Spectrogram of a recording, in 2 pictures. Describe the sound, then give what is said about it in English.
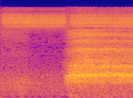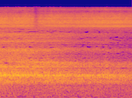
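A deep exhale through the mouth with the belly pulled in, part of a meditation breathing exercise. It is a long, steady, breathy rush that swells after a quiet first second and holds to the end, with no talk. “bring that belly button back into your spine, really just pushing in and exhaling all of that oxygen. Even when you think you've exhaled all the way, keep exhaling.”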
